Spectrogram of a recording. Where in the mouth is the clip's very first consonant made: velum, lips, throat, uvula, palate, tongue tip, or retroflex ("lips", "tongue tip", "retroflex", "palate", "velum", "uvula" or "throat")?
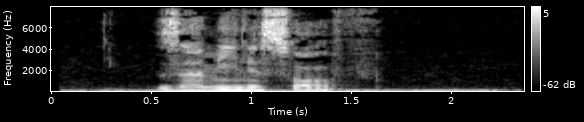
tongue tip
